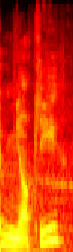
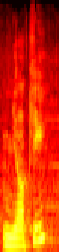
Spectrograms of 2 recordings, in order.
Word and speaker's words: gnocchi: Remember gnocchi?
